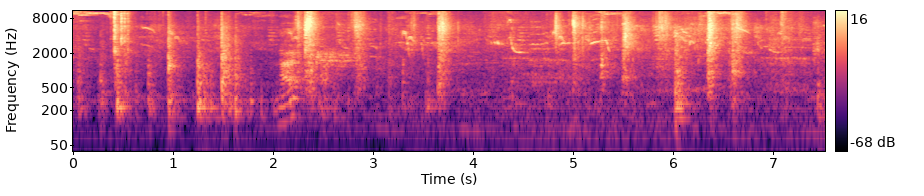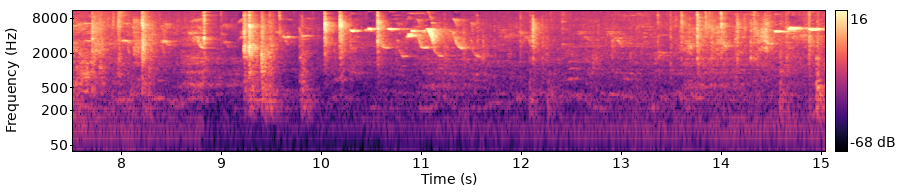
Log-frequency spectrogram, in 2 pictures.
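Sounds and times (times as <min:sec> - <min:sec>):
birds chirping: 0:00.0 - 0:15.0
hand tools clicking and knocking: 0:12.0 - 0:15.0.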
